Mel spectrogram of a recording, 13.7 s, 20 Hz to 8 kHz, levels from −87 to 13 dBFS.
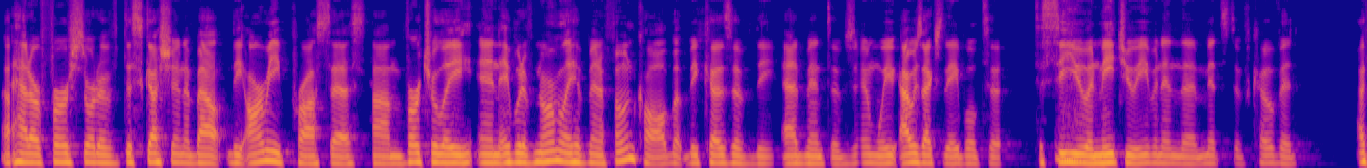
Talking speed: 215 wpm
